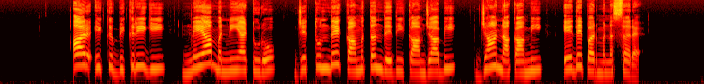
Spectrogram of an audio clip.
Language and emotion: Dogri, neutral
